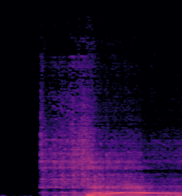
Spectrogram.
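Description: Simulated Lamborghini engine sound from a phone car app: silence, then a sudden engine start that swells into a louder, sustained rev with a whining tone that climbs and then holds steady.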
